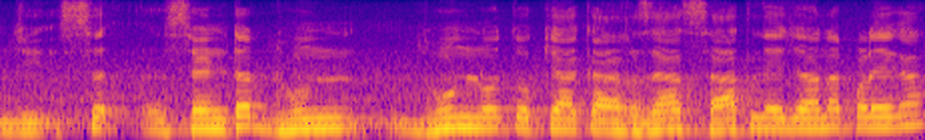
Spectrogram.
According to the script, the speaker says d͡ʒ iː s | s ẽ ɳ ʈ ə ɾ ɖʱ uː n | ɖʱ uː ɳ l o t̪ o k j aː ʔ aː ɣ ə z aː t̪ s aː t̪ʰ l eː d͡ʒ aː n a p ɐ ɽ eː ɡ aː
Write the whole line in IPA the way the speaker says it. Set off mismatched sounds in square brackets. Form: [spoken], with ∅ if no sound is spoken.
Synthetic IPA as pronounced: d͡ʒ iː s | s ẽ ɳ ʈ ə ɾ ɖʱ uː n | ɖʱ uː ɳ l o t̪ o k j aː [k] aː ɣ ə z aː t̪ s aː t̪ʰ l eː d͡ʒ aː n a p ɐ ɽ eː ɡ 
